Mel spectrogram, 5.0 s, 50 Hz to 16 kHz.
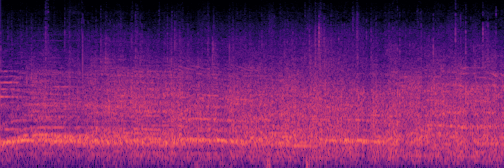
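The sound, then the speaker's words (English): Sustained loud applause from a large crowd on the floor of the US House of Representatives during the vote electing the Speaker for the 119th Congress, a dense steady wash of clapping with scattered cheers and murmuring voices mixed in, holding at an even level throughout. “A lot of applause.”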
